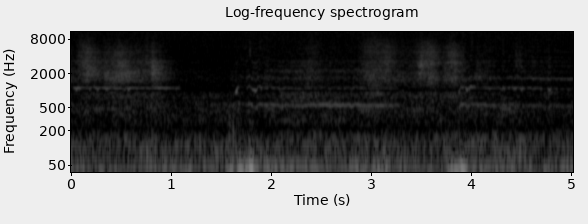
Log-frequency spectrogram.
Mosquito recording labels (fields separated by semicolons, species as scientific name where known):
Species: Anopheles funestus s.s.; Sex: female; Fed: unfed; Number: one; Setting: cup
